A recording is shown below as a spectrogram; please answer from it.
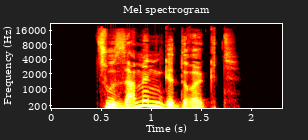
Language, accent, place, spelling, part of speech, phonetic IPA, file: German, Germany, Berlin, zusammengedrückt, verb, [t͡suˈzamənɡəˌdʁʏkt], De-zusammengedrückt.ogg
- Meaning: past participle of zusammendrücken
